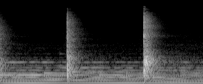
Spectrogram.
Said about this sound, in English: I let go in the most compassionate, loving light. I release this energy and clap 3 times.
